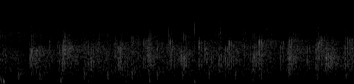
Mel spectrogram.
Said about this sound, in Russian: Наши благодарность, наши аплодисменты, они внушают в нее веру, что она тоже может то, о чем она говорила, делать.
